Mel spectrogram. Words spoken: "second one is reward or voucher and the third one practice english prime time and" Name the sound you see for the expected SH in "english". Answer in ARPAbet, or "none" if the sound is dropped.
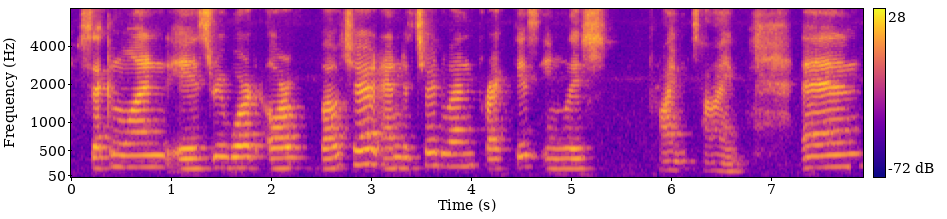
SH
